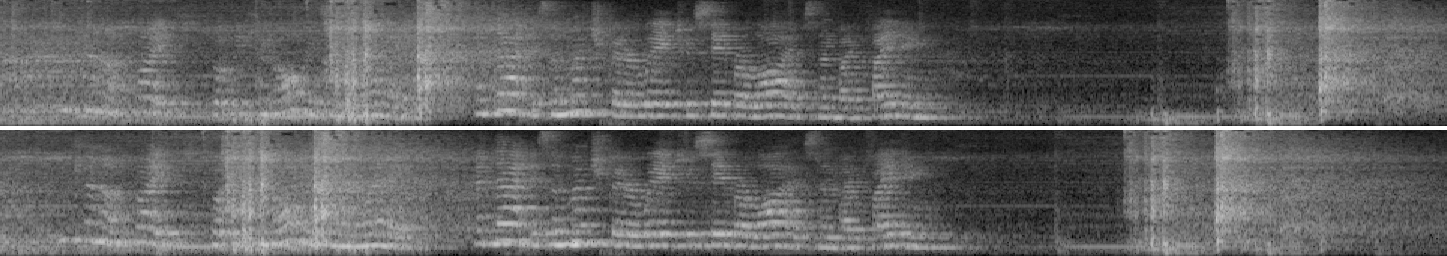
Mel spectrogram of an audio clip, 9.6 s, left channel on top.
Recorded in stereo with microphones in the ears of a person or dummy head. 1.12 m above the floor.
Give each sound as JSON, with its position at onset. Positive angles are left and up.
{"t": 0.4, "sound": "a woman speaking", "side_deg": -55, "distance_m": 1.6}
